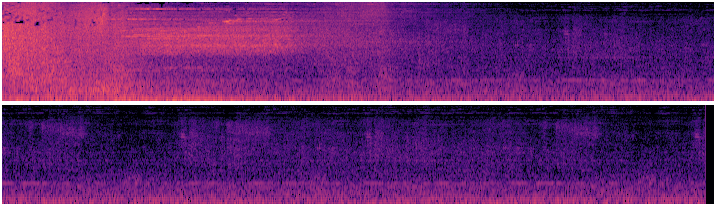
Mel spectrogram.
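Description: A triumphant victory fanfare swells and then settles into soft music.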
